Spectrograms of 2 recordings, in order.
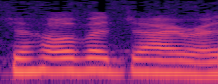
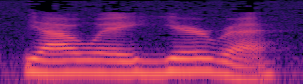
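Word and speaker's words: Yahweh Yireh (יהוה יראה): And he says that he reveals his name there as Jehovah Jireh is how we pronounce it in English, but it would be Yahweh Yireh, and that means the Lord who sees.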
